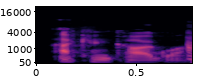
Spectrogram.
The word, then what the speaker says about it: Aconcagua: Aconcagua. – Aconcagua one.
